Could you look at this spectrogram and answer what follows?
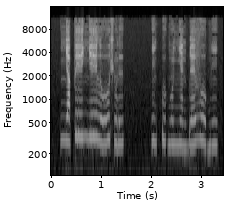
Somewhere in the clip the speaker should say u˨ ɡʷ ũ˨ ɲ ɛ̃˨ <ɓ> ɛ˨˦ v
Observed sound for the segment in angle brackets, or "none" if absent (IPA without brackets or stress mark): ɡ͡b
